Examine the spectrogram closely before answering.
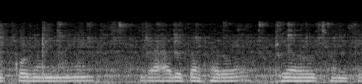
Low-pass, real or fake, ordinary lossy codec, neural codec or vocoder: none; fake; none; codec, 16 kHz, 8 kbps, FreqCodec, smaller model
